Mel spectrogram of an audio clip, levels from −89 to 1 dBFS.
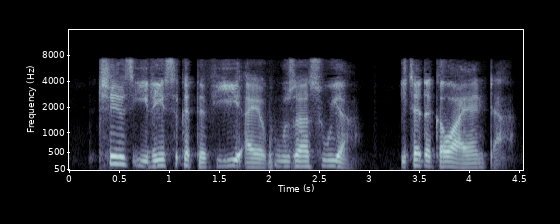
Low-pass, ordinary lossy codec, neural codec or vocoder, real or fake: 7.2 kHz; MP3, 64 kbps; codec, 16 kHz, 1.1 kbps, Voila-Tokenizer; fake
